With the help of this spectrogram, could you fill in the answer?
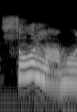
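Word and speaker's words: Tso Lhamo: लेख है वो है सो लामो लेख इसमें भी टी साइलेंट होता है और यह वर्ल्ड की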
